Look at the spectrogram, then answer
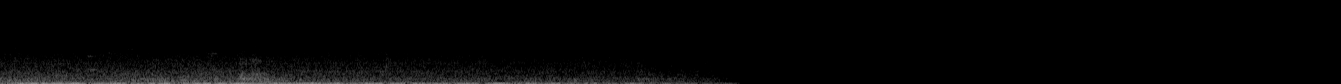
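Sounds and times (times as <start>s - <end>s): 
wind inside a dilapidated shack: 0.0s - 7.5s.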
